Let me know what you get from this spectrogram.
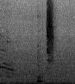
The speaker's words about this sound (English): Meow. Okay, I hear you. Meow.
